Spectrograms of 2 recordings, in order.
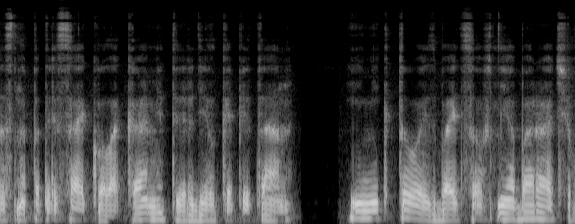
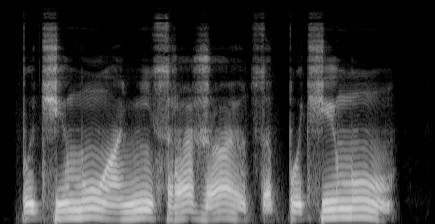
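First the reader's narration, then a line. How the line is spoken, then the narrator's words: Helpless moan. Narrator (Russian): простонал Атхи, не представляя, что ему делать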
